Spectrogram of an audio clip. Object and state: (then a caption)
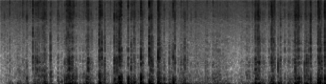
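Mesh and chenille car wash sponge scratched. Long blue-painted nails of both hands scratch a soft, padded beige peanut-shaped car wash sponge with a polyester mesh top over foam and a chenille microfiber fringe. The result is a rapid run of dull, low, muffled scratching bursts with a soft, crinkly texture and almost no ring.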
